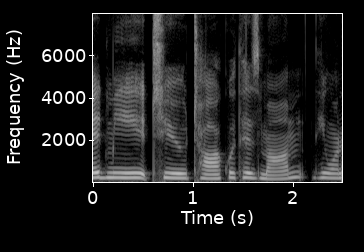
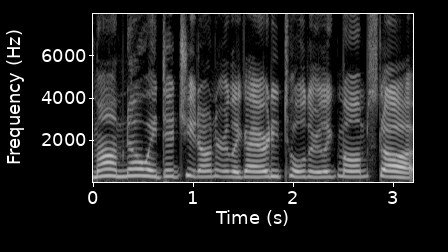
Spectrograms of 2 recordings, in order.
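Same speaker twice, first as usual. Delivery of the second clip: put-on crying voice; 4 semitones higher, 3 dB louder than usual. Retelling what he said to his mom on the phone, imitating someone crying. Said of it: "he's like crying like".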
